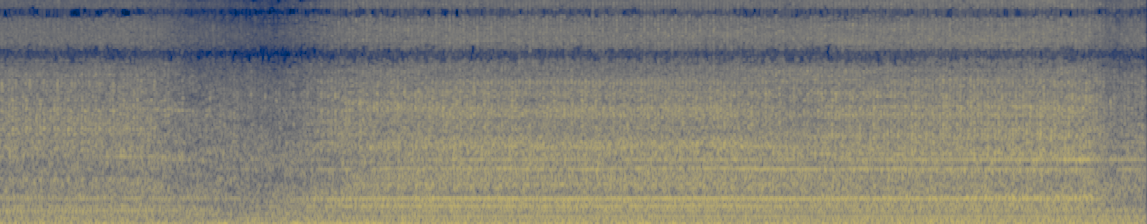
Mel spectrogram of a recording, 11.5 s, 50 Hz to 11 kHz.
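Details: Hyundai/Kia G4KE engine, 214,000 km, 5W-30 oil, cold idle: light regular ticking knock three to four per second that began suddenly, disappears once warm and under load; cylinders and head were found fine, cause unclear.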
